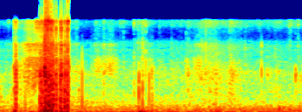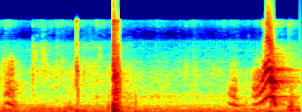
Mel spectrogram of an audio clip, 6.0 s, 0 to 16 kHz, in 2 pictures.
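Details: Five 5-week-old Maltese mix puppies in their corral, curious about a newly added camera. Short rising then falling whines and yelps come near the third and sixth seconds, between loud clattering knocks and thuds.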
